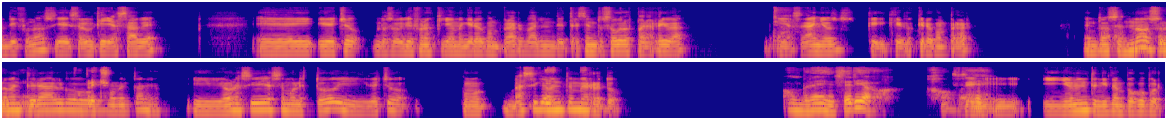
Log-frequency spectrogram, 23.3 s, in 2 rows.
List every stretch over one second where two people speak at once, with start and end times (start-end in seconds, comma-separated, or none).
10.9-12.8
